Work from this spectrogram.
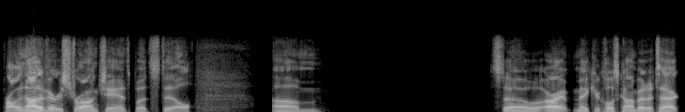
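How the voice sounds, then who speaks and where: Deep smooth-voiced man running a game. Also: fairly bright tone, dry recording, muffled recording. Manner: halting, thinking aloud. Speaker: game master. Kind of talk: running a tabletop roleplaying game, casual.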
